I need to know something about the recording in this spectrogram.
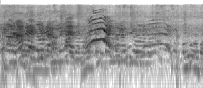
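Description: Several people talking over one another, among them high, child-like voices; a loud high call that rises and falls about two seconds in stands out above the chatter.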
